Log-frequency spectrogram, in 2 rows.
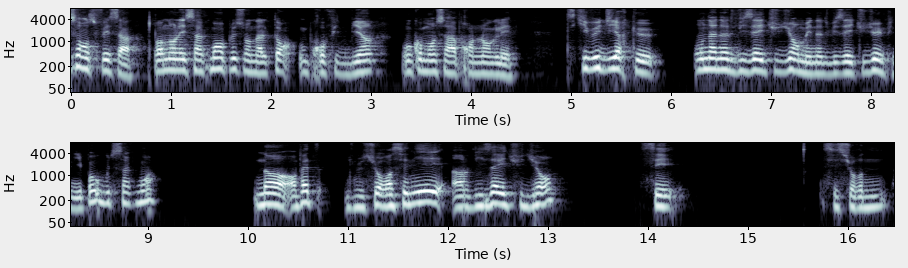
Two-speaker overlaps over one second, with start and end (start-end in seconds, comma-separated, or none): none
